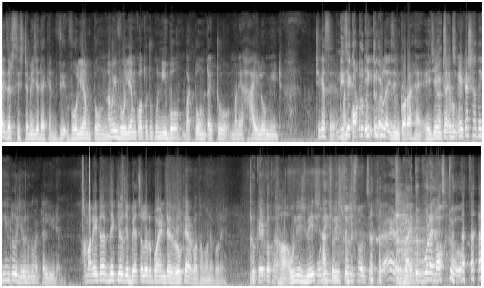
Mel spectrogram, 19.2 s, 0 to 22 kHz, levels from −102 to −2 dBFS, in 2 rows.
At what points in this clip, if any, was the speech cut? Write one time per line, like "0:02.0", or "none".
0:02.1
0:11.3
